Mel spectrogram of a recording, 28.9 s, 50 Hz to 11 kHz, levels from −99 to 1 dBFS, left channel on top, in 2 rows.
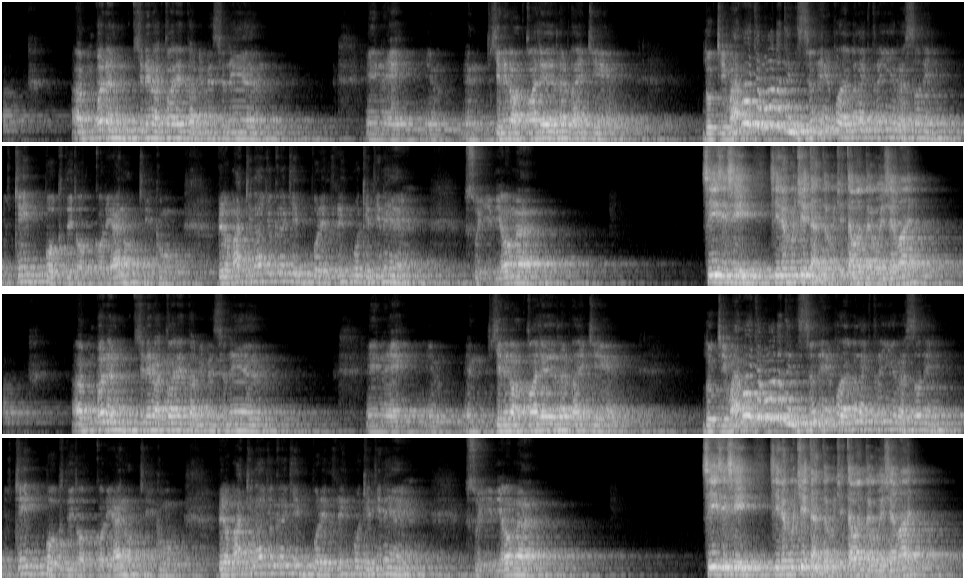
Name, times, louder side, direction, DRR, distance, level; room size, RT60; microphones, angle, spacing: voice 1, 1.0-4.0 5.4-6.6 6.9-9.2 10.5-14.1 14.4-17.4 17.7-20.6 21.4-22.4, equal, 75° left, -2 dB, 2.9 m, -26 dB
voice 2, 24.9-28.0, equal, 5° right, -2 dB, 1.9 m, -22 dB
21.5 x 10.5 x 3.8 m, 2.3 s
head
